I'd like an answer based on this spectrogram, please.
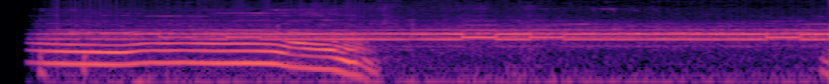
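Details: A dog gives a long, steady howl that sags and fades as a passing ambulance's two-tone siren wails on.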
